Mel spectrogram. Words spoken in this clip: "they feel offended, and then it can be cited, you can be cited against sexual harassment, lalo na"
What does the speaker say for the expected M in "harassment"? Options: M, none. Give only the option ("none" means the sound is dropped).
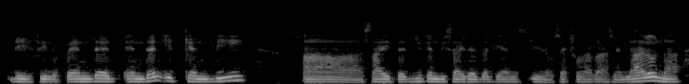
none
